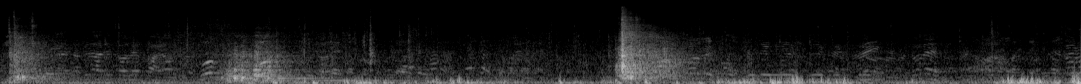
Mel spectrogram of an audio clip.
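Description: Several people talking and calling to one another, with one voice much louder about six seconds in, over a low rumble of wind on the microphone.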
